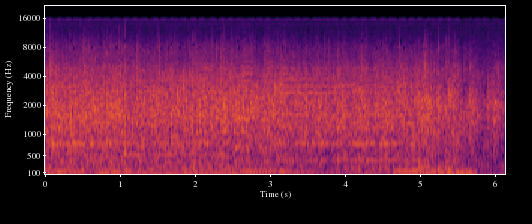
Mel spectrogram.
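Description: Studio audience applauding over a short game-show music cue with a walking bass line; both stop just before the end.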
